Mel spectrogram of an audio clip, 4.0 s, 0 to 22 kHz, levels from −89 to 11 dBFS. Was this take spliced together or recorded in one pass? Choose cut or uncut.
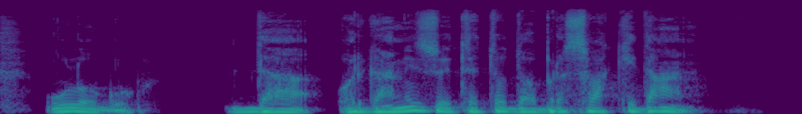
cut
